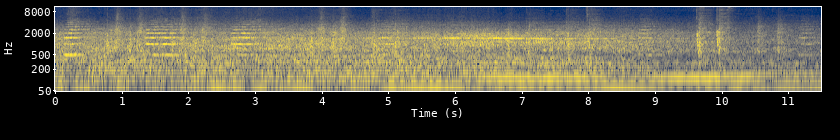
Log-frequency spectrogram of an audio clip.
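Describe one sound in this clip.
A train rumbles past close by on the tracks.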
